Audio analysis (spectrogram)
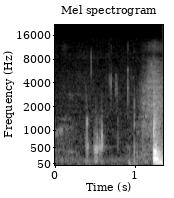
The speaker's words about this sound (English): Oh, man, I got to take a sip.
